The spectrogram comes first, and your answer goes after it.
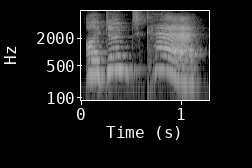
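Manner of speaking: put-on high, loud child voice; whiny little brother. Peter catching Henry in his room, high whine. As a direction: pipe up in a high brat voice.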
